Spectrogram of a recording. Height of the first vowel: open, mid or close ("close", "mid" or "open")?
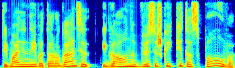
open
